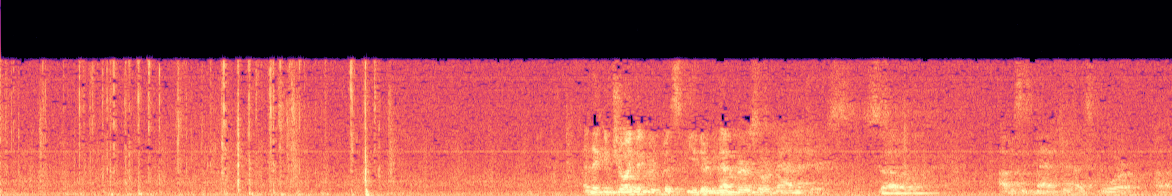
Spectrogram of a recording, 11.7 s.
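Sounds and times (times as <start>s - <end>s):
typing on a computer keyboard: 0.0s - 3.9s
soft hiss: 0.0s - 11.7s
speech: 5.8s - 9.4s, 10.0s - 11.7s.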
